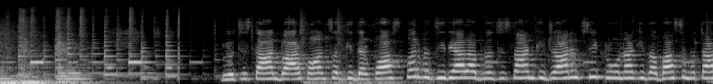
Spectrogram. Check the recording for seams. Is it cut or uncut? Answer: cut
